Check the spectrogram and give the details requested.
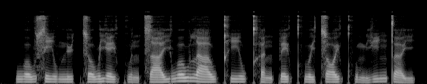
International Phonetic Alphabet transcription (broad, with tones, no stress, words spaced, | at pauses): wo˨˥wsiː˨wn̪yː˨t̚so˨˥w je˨jkʷɐ˨˩nt͡saː˨˥j wo˥wlaː˨˧w kʰiː˧wkʰɐ˨˩n pe˧jkʷʰɐ˨˧jt͡sɔː˨˥jkʷʰɐ˨˩m jiː˥ŋt̪ɐ˨˩j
